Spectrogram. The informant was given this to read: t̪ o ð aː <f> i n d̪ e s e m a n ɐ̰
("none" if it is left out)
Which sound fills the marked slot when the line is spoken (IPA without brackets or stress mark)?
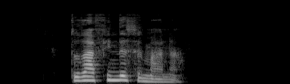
f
